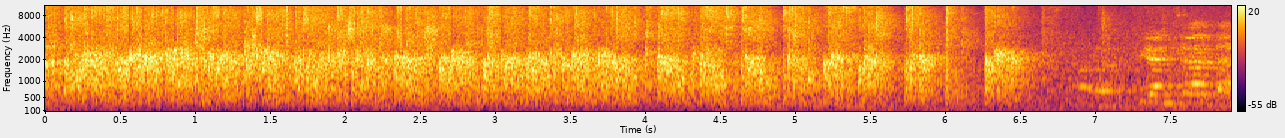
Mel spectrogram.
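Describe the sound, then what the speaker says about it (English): Audience applause fills the room at a speech evaluation session, a dense, steady clapping that thins out toward the end as individual claps stand out. "Please give a big round of applause."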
